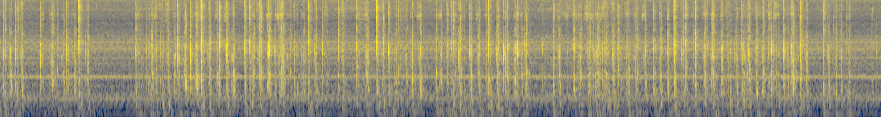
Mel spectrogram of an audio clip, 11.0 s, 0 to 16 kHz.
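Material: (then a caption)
Plastic. Both hands type with their fingertips on a full-size Corsair K35 mechanical keyboard with red-backlit plastic keys. Quick, bright plastic clacks come in a steady stream, with a brief pause early on. Each click is short and dry, over a faint constant tone near 1.2 kHz.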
